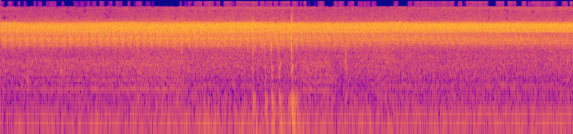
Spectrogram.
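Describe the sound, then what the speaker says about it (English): Bees buzz around flowering Joe Pye weed in a wetland wildlife refuge, a steady high insect drone over a quiet outdoor background, with a few faint clicks near the middle. "It is full of bees though."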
